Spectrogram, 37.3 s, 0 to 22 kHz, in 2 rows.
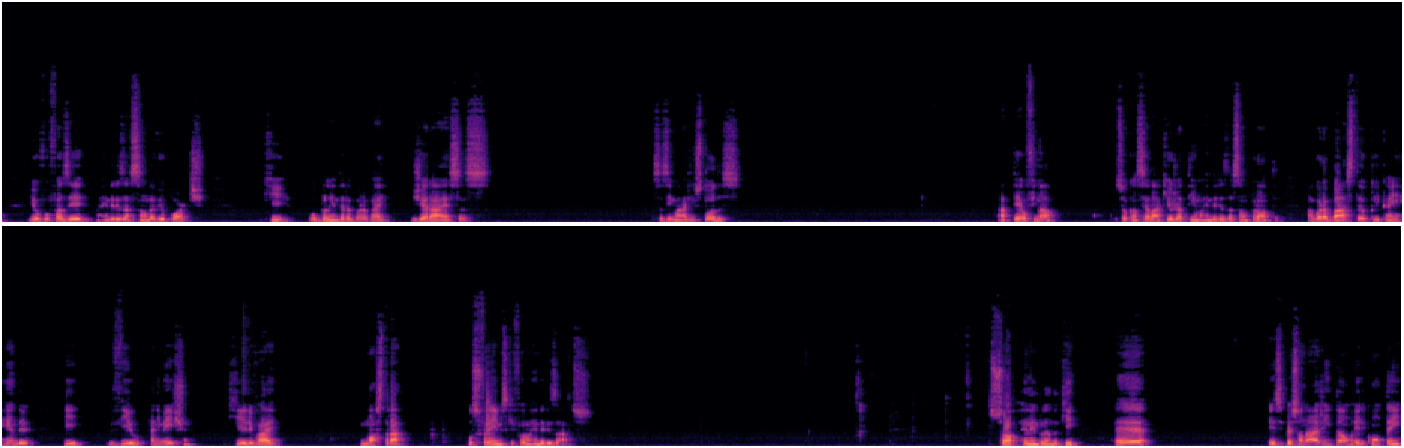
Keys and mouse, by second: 1.5 click, 3.7 click, 13.6 Escape, 15.1 click, 17.5 click, 20.7 click, 23.3-24.4 drag, 28.6 click, 35.3 click, 36.7-37.3 ctrl+middle drag.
